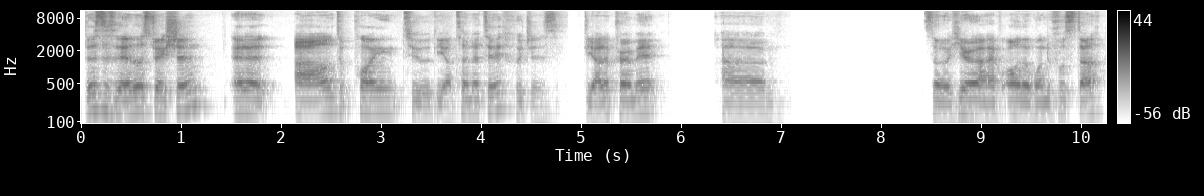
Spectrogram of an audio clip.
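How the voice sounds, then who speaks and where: Leading a workshop, a man from Singapore speaks with a Singaporean accent in a medium-pitched, slightly mellow voice with a steady tone at normal speed. He lectures informally through slides, phrasing things hesitantly and often adding check-in tags.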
